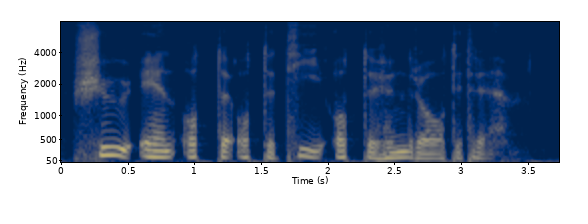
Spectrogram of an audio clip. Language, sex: Norwegian, male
